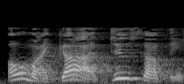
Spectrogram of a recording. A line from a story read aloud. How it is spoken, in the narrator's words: she shouted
